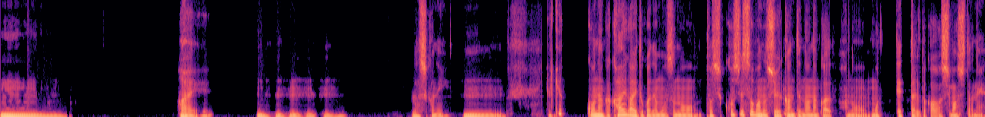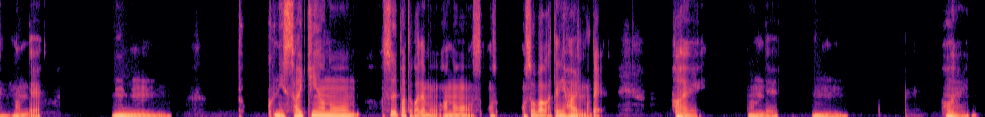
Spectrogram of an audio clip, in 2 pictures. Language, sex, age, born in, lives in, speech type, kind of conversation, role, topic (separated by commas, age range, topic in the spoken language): Japanese, male, 40-44, Japan, Japan, conversation, unstructured, none, なぜお正月は特別な日だと思いますか？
